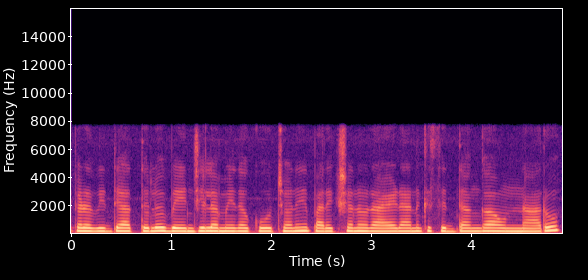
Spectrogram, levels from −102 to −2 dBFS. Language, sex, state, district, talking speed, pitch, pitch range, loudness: Telugu, female, Telangana, Komaram Bheem, 110 wpm, 220 Hz, 215-230 Hz, -14 LUFS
